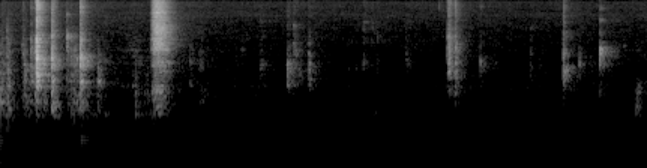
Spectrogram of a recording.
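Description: Makeup compact and brush being handled: a quick run of small plastic clicks and knocks, loudest in the first second, a short hiss about two seconds in, then a few fainter taps.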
